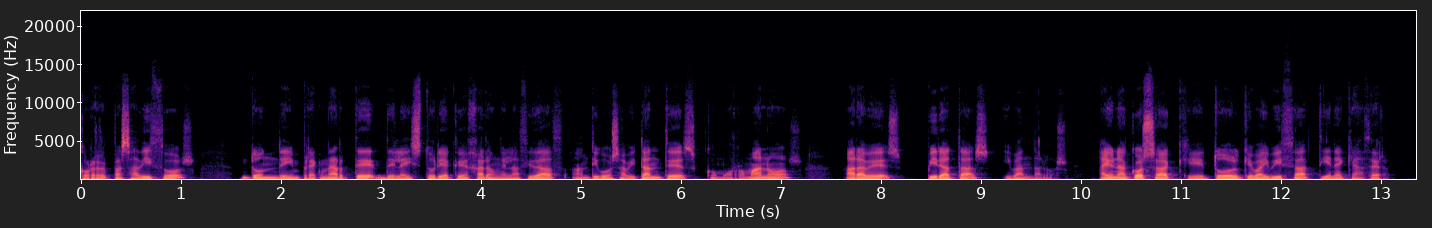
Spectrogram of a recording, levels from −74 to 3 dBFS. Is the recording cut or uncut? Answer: cut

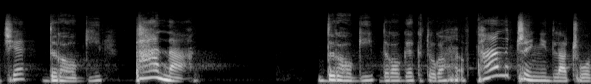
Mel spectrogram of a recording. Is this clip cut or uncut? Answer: cut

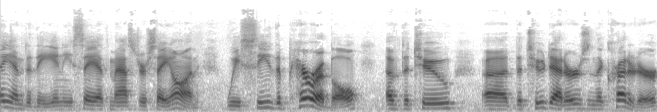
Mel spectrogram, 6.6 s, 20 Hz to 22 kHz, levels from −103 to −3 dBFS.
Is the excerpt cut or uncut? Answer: uncut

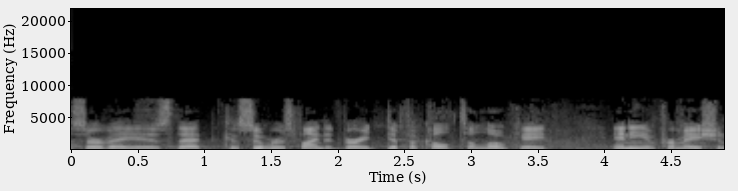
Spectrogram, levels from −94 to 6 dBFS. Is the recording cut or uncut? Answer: uncut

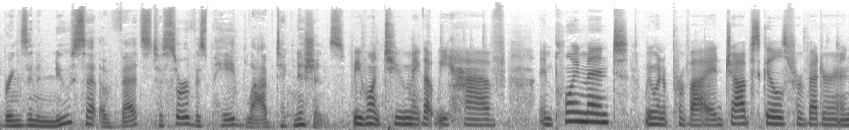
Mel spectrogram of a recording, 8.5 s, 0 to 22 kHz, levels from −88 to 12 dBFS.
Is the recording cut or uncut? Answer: cut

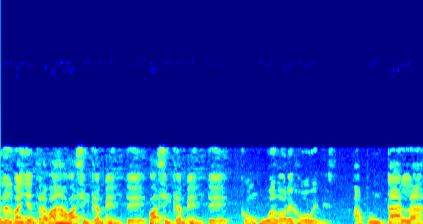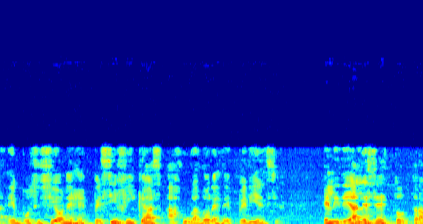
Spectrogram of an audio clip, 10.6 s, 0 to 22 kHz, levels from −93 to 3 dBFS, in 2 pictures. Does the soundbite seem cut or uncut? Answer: cut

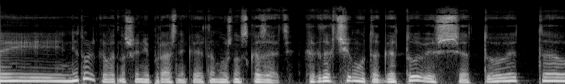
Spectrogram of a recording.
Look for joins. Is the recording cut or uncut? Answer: cut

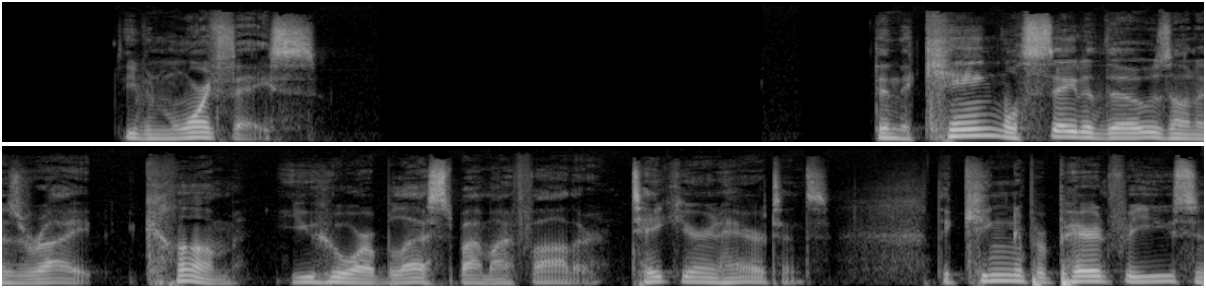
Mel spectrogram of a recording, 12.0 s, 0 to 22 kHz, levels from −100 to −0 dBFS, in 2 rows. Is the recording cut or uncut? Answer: cut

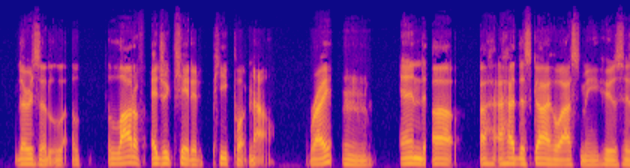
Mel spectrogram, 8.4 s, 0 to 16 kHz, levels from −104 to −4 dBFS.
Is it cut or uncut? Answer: cut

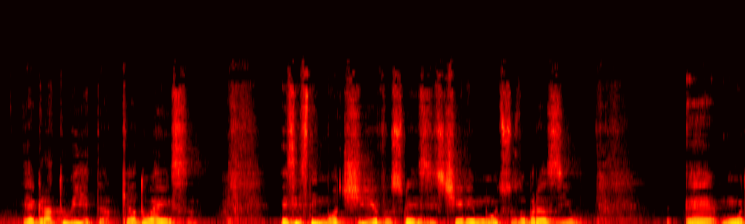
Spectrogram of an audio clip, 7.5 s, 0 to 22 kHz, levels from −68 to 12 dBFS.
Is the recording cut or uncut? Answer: cut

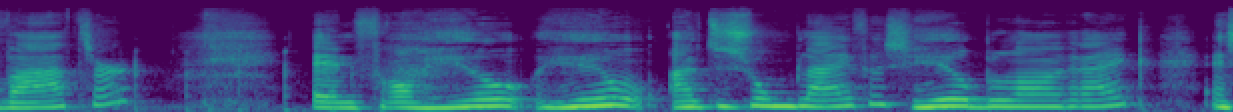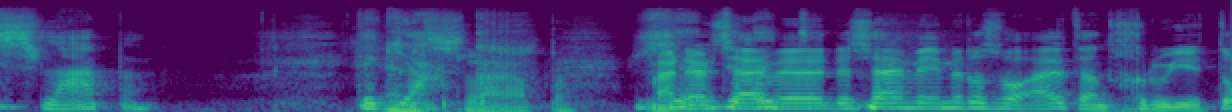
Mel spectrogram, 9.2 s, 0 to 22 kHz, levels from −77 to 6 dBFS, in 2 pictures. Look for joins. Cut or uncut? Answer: uncut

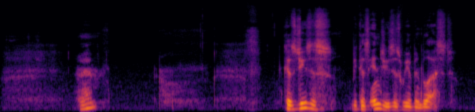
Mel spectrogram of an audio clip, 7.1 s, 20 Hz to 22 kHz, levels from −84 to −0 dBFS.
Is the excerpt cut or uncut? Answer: cut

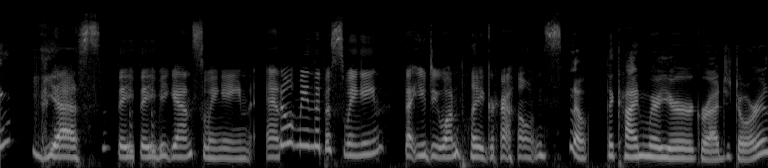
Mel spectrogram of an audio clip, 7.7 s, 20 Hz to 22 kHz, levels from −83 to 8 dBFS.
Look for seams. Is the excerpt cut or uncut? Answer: cut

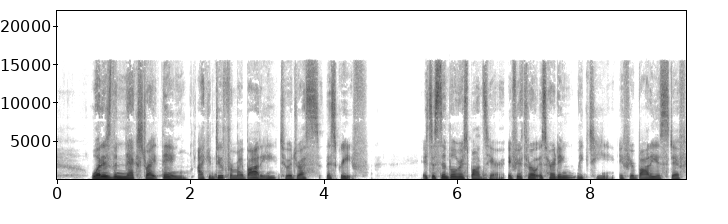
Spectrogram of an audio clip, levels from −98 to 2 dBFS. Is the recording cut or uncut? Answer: uncut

